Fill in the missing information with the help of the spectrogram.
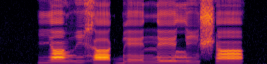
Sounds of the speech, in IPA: j ã˦ v i˦ ɣ aː˨ ɡ͡b eː˧ n eː˦ l i˦˨ ʃ ã˦

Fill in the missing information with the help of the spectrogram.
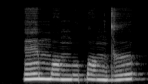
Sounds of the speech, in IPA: ɛ m ɔ ŋ u ɓ ɔ ŋ d ɵ

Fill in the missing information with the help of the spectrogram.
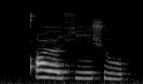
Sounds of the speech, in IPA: qʼ œ ç i ʃ ũ

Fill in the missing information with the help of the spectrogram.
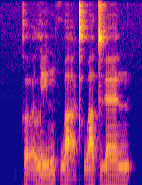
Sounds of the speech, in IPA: k ɤ̰˨˩ l i˧˥ n f w ä̰˨˩ kʰ w ä˦ t̪ ɥ ɛ˥ n

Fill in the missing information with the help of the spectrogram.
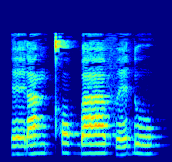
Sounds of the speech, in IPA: ɛ˨ ɾ a˦ ŋ kʰ ɔ˦ ɡ͡b aː˦ f ɛ˨˦ ɗ o˦

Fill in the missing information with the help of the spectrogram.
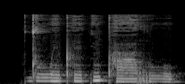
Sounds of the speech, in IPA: d u˨ w e˨ pʰ e˨ k ĩ˦ pʰ aː˨ r u˨

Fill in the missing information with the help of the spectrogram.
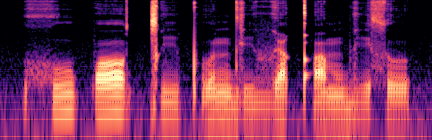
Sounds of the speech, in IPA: x u˧˥˧ p ɔ˧˥˧ ǀ i˧˩ pʼ ʊ˩˥ n d i˩˧ v i˧˩ qʼ ʊ˩˥ m b i˧˥˧ s ʊ˧˩

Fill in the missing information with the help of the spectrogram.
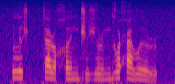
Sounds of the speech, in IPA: l ə ʃ tː a ɹ χ ɨ n d͡ʒ ə ʒ ə ɹ n d o ħ a v ə ɹ

